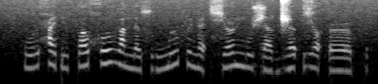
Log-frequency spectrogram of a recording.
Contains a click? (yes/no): no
